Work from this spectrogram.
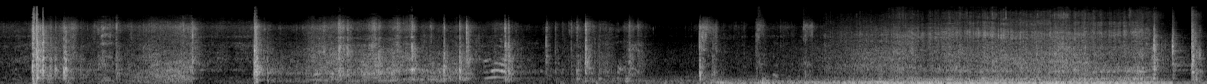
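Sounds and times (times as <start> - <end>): skateboard clacks: 0.3 - 12.0.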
